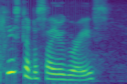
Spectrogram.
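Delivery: plain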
